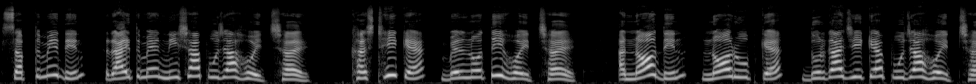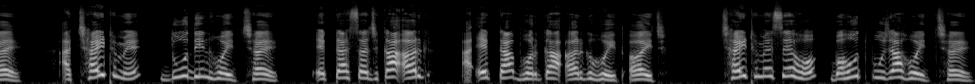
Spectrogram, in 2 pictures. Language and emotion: Maithili, neutral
